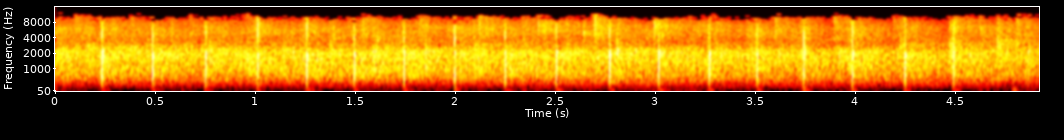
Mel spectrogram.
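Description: An audience claps steadily in gratitude for a speaker, a dense wash of hand claps with a few sharp, louder claps standing out at a regular rhythm throughout. No one speaks.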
